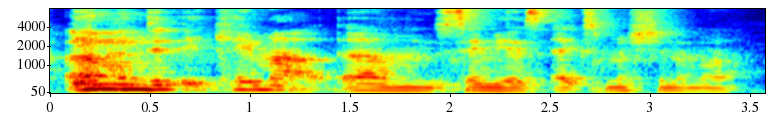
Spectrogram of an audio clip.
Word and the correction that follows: Ex Machina: I know Ex Machina. – Ex Machina.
